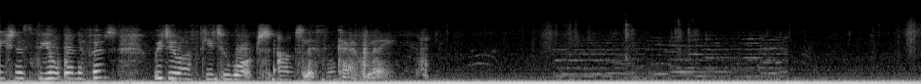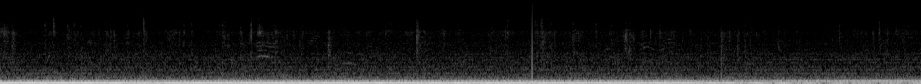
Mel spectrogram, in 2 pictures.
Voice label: Flight purser announcement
